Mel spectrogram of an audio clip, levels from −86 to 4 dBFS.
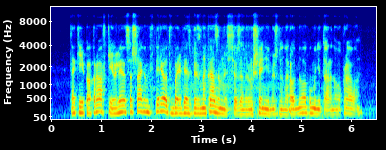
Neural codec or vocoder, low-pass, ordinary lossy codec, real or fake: codec, 16 kHz, 8 kbps, FunCodec, trained on LibriTTS, 25 frames a second; 7.2 kHz; Opus, 16 kbps; fake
